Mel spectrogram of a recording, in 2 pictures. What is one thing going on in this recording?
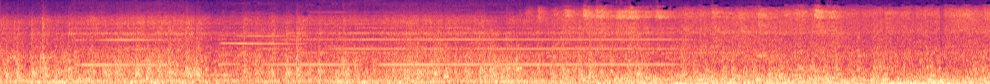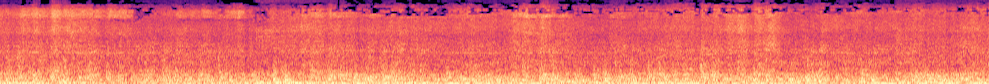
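An electric locomotive hums and rumbles steadily along the track.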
